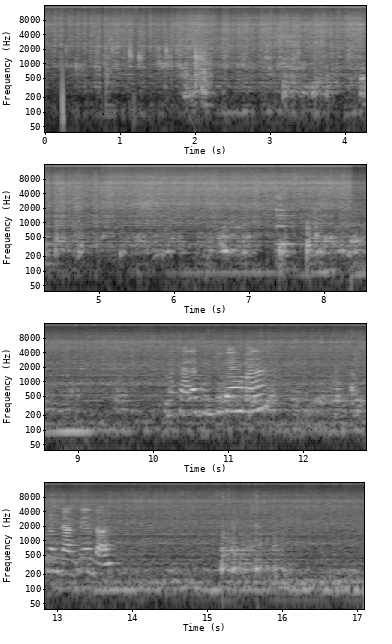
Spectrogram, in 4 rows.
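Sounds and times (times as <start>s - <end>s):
paste sizzling in hot oil: 0.0s - 17.0s
spoon scraping a pot: 6.4s - 8.6s, 11.3s - 13.0s.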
